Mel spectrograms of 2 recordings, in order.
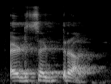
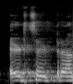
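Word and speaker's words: etc.: इज the full form of ई टी सी, एट्सेट्रा, okay, एट्सेट्रा means आदि, इत्यादि एंड सो ऑन, इसी तरह से कई, क्लियर.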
